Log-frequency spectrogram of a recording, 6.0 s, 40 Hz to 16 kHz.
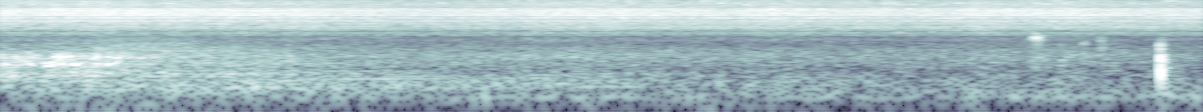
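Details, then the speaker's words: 2023 Honda Goldwing rear tire with a nail puncture: a steady soft hiss of air escaping after the nail, which broke off about an inch long, is pulled, plus a few handling clicks. "all right you can hear the air hissing out of there looks like the nail itself actually broke off"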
